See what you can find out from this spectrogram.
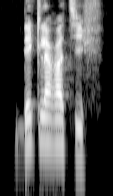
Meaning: declarative
- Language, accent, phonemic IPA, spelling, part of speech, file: French, France, /de.kla.ʁa.tif/, déclaratif, adjective, LL-Q150 (fra)-déclaratif.wav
